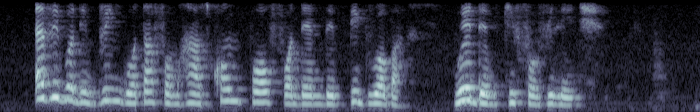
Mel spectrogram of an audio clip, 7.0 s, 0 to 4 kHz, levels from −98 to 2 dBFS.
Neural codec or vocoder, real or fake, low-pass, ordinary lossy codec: none; real; 3.6 kHz; none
